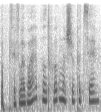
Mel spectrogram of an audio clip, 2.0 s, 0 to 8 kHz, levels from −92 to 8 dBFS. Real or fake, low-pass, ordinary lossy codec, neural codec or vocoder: fake; 7.2 kHz; none; codec, 16 kHz in and 24 kHz out, 0.6 kbps, FocalCodec, streaming, 4096 codes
